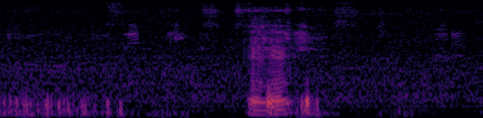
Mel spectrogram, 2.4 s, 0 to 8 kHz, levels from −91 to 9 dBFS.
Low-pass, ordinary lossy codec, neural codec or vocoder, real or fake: none; none; none; real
